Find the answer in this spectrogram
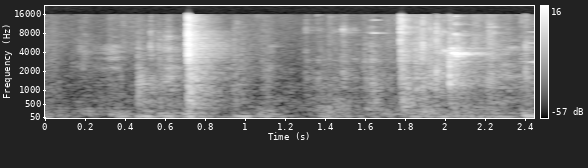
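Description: Interior door and its knob being handled: a sharp click or knock about two-thirds of a second in and another near the end, with soft low bumps between them.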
